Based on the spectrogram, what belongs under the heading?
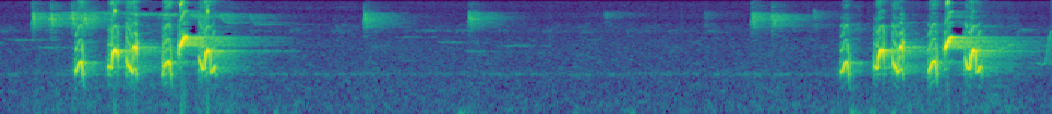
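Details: Streak-eared bulbul lure call: quick clusters of bubbly, warbled chirps rising and falling, delivered in two short bursts about four seconds apart, with soft high ticks between.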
